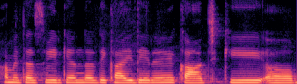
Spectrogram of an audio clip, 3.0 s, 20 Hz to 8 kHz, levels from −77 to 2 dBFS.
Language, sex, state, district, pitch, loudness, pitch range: Hindi, female, Madhya Pradesh, Bhopal, 215 Hz, -17 LUFS, 210-220 Hz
